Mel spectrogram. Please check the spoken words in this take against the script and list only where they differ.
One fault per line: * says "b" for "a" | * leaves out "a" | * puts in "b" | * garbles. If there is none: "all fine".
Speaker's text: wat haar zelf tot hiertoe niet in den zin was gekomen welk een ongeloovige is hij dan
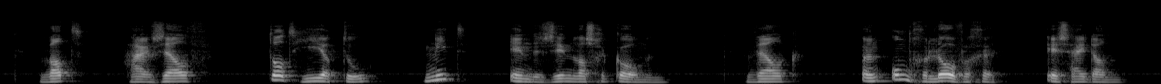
all fine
